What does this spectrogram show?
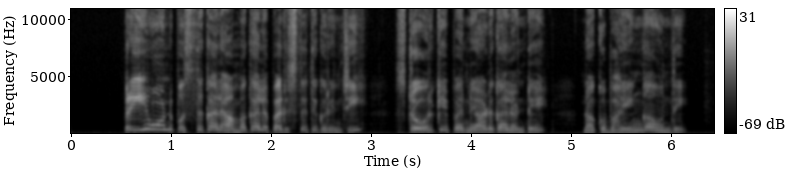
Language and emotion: Telugu, fearful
